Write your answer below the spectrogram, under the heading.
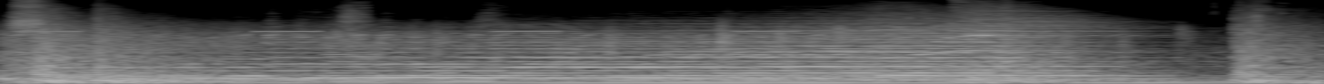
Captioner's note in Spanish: Sollozos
